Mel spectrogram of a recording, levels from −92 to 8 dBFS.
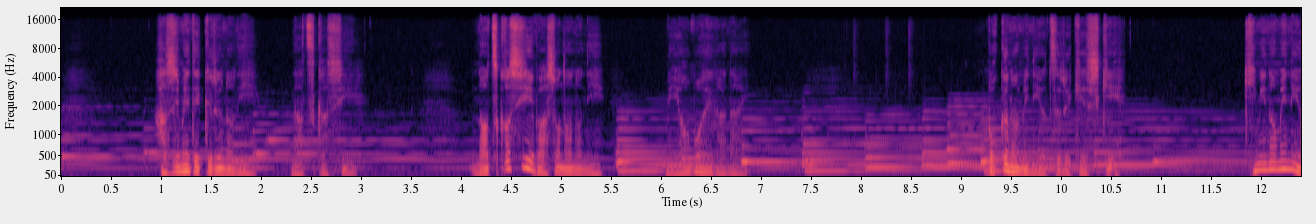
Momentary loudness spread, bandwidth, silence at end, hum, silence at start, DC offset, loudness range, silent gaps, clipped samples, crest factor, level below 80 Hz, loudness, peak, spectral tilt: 20 LU; 19 kHz; 0 s; none; 0 s; under 0.1%; 6 LU; none; under 0.1%; 20 dB; -54 dBFS; -31 LUFS; -12 dBFS; -4.5 dB/octave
